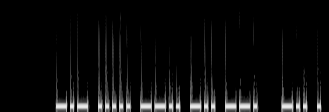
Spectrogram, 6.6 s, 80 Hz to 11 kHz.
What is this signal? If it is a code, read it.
Morse code, heard as a keyed tone, about 17 wpm, 700 Hz. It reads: K5ZDG DE
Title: USA Callsign DE Callsign - 5 Characters - 17wpm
